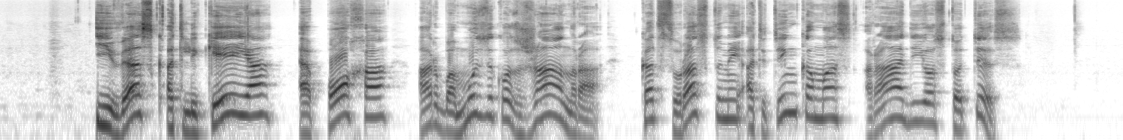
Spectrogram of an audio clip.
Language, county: Lithuanian, Kaunas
